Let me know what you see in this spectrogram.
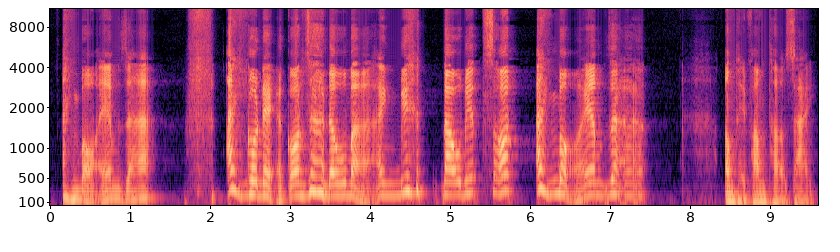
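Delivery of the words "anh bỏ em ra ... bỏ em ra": high, drawn-out tearful wail; sobbing protest. A narrator's reading. Mother begs husband to let go, high sobbing wail. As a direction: wail in anguish, pitched way up. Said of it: "cô Vân đang khóc nức nở".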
